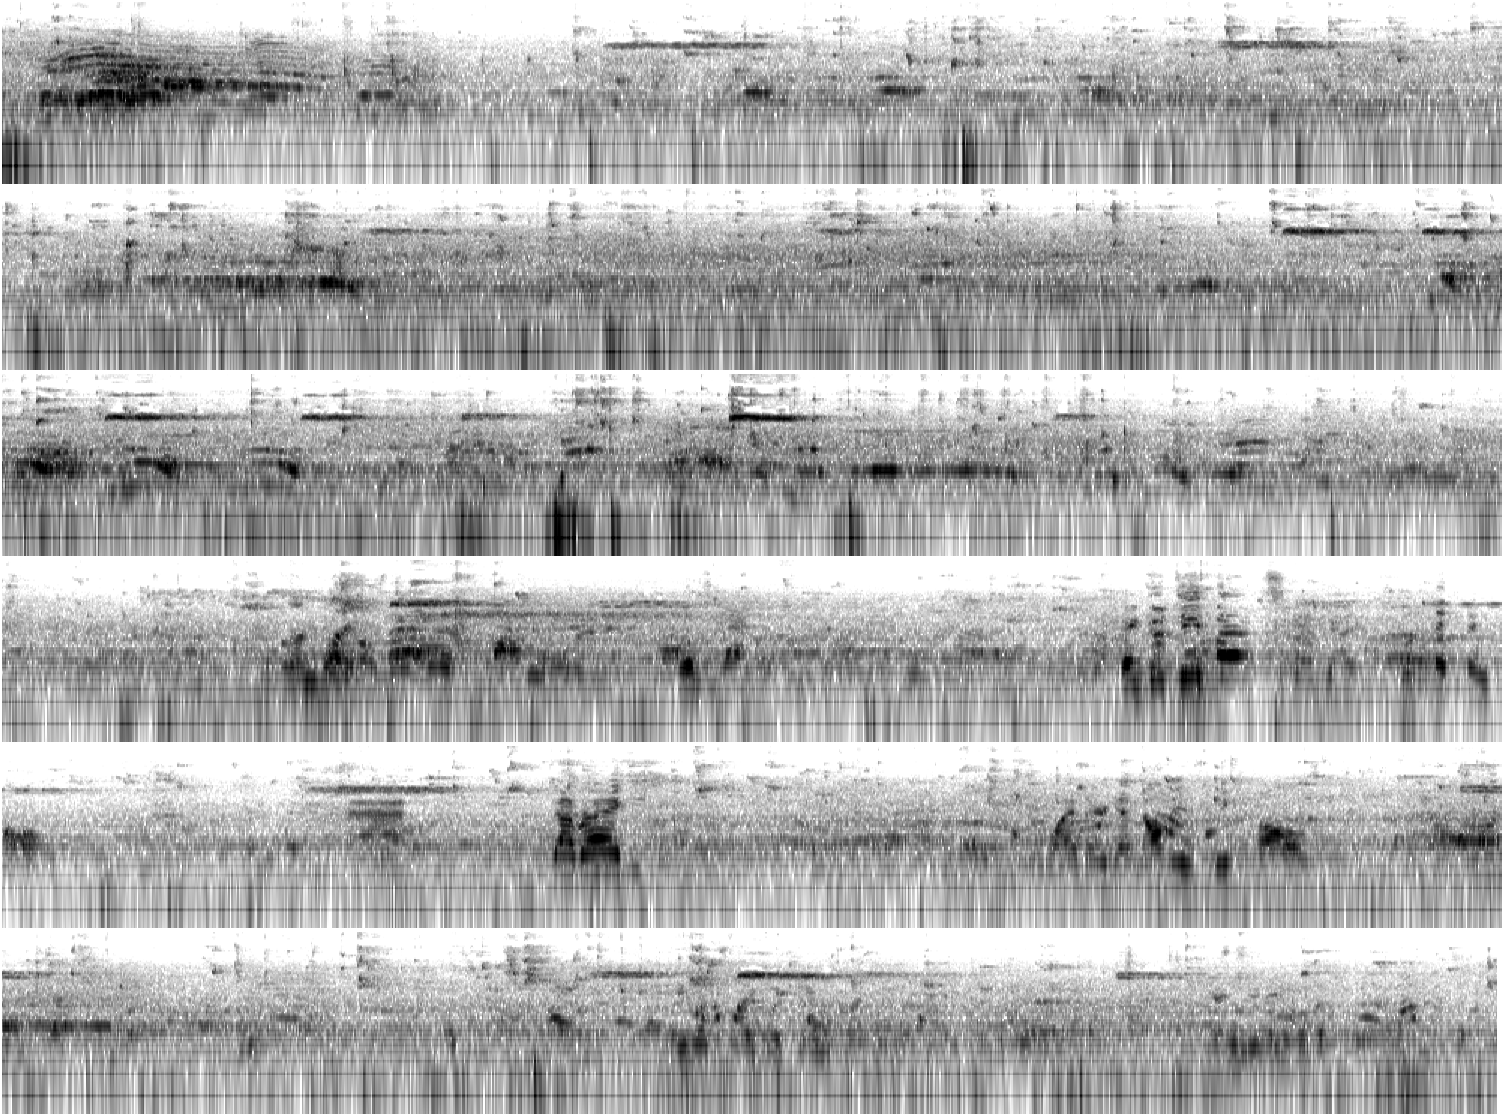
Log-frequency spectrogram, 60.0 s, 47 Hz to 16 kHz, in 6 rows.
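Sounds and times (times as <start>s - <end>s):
sneaker squeaks: 2.6s - 59.9s.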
